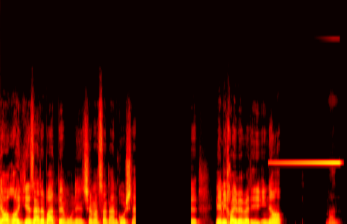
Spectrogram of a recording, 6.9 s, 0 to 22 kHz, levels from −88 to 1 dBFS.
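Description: At 2.70 s the speech cuts out into an audio dropout to silence lasting 1.11 s, until 3.81 s, with no room tone at all, likely from a lost input while recording continued. The waveform shows a flat zero line and the spectrogram a fully blank column.

From 5.35 s to 6.88 s a loudspeaker feedback squeal rises at 6 kHz, as the microphone re-amplifies its own loudspeaker output. It swells over about a second and a half to roughly the level of the speech, drawn as a single bright horizontal line on the spectrogram.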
